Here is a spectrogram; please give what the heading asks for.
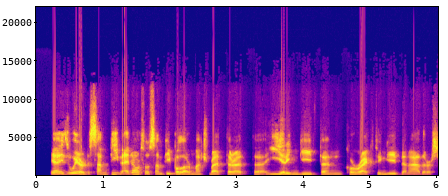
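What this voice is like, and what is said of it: Slight Italian accent. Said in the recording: “I just have a tad of an Italian accent ... my accent has never gone away ... Italian accent flows beautifully ... like a song almost. It's got this really nice tone to it”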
